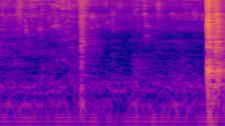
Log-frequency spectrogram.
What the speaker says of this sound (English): So I'm gonna add some water.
